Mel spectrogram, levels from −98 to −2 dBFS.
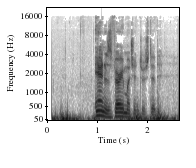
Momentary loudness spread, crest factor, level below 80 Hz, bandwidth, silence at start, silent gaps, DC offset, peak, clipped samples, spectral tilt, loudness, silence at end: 11 LU; 18 dB; -24 dBFS; 16.5 kHz; 0.1 s; none; under 0.1%; 0 dBFS; under 0.1%; -5.5 dB/octave; -18 LUFS; 0 s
